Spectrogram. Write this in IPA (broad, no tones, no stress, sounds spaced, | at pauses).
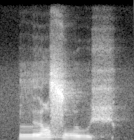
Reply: l ə zˤ u ç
